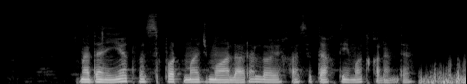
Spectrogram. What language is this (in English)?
Uzbek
